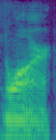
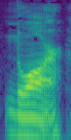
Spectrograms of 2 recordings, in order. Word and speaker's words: noir: Noir, of course, is the French word for black, only they pronounce it with a different sounding R that I'm not going to try and emulate.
